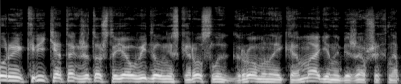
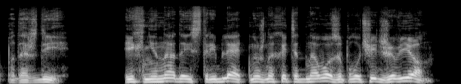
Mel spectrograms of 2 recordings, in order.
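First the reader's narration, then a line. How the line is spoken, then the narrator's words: Whispered. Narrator (Russian): Я прошептал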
